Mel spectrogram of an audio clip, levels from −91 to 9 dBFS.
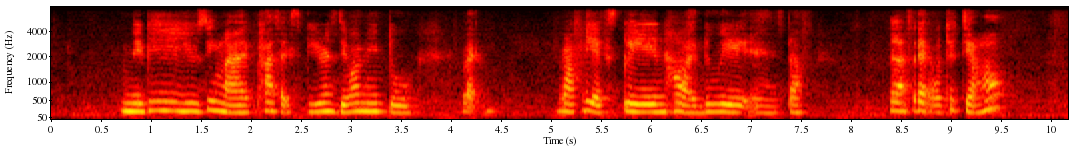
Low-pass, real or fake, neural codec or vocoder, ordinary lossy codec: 7.2 kHz; fake; codec, 44.1 kHz, 2.6 kbps, DAC; none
